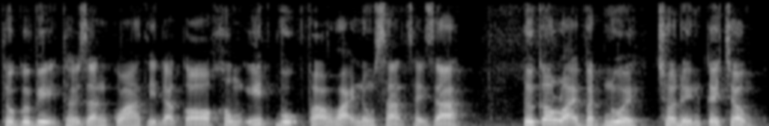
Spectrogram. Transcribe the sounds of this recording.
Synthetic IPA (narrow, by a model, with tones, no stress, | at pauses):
t̪ʰɨ˧əkwi˨˦vḭ˧˨t̪ʰəː˨˩jzaː˧nkwaː˧t̪ʰi˨˩ɗa̰ː˧˥kɔ˨˦xə˧wŋ͡mʔi˦˥t̚vṵ˧˨faː˨˦hwa̰ː˧˨jnə˧wŋ͡msaː˧˩nsa˧˩jzaː˧ | t̪ɨ˨˩kaː˦˥k̚lwa̰ː˧˨jvə˨˩t̚nu˧əjt͡ɕɔ˧ɗe˨˦nkə˧jt͡ɕə˨˩wŋ͡m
